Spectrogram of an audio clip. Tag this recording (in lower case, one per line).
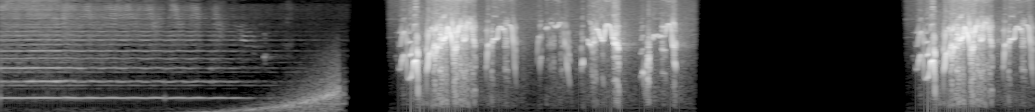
mouse squeaking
